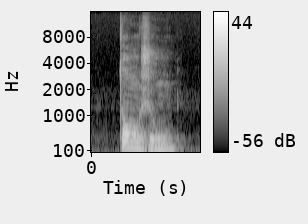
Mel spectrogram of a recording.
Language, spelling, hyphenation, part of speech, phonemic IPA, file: Dutch, tongzoen, tong‧zoen, noun / verb, /ˈtɔŋ.zun/, Nl-tongzoen.ogg
- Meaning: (noun) French kiss; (verb) inflection of tongzoenen: 1. first-person singular present indicative 2. second-person singular present indicative 3. imperative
